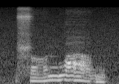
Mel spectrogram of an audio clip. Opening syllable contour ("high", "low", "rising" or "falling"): rising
